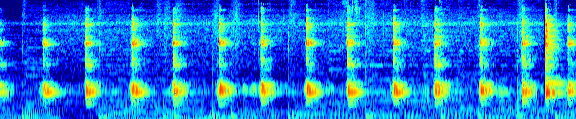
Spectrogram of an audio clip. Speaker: and there it is that's in beat remember you need a good solid base to put your clock on so that vibrations don't do that to it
